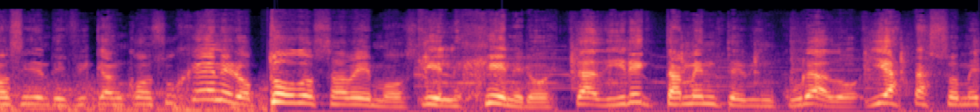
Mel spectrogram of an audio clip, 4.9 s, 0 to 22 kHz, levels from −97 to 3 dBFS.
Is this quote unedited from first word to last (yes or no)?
no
